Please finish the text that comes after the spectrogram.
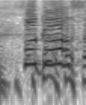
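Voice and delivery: high, loud yell through laughter; mock angry shout. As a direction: yell it in play, half laughing. Joke shouted about throwing kids.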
